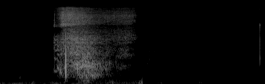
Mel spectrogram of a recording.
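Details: A domestic cat gives a normal hiss: a forceful, breathy, voiceless exhalation lasting under a second. Cats hiss as a defensive warning or when startled, and the hiss is often followed by lip licking, a sign of discomfort.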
